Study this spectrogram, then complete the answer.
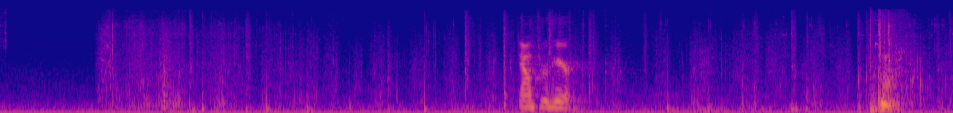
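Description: Footsteps crunch over scattered debris.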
